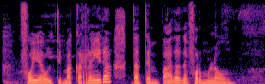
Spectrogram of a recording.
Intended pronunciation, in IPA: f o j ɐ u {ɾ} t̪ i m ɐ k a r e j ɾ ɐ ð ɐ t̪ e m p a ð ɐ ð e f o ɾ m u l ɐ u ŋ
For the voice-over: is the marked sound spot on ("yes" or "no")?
no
